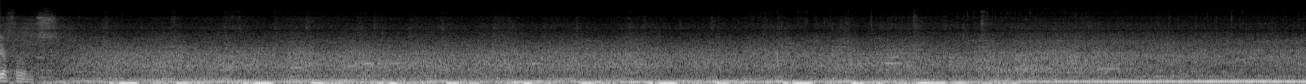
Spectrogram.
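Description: A car engine idles nearby with a deep, uneven burbling rumble.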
